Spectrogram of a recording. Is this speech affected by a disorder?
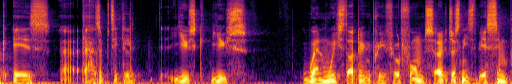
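No.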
